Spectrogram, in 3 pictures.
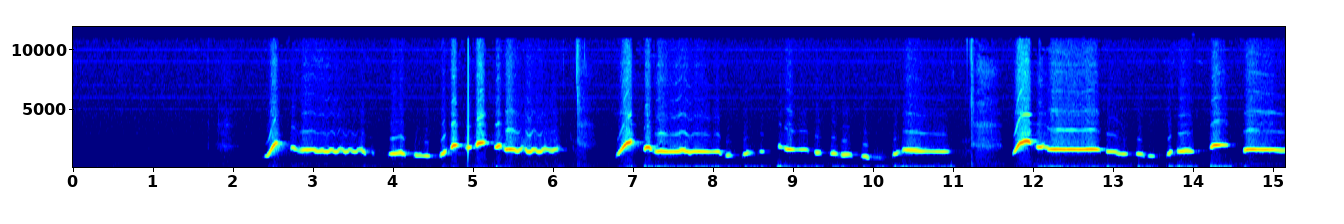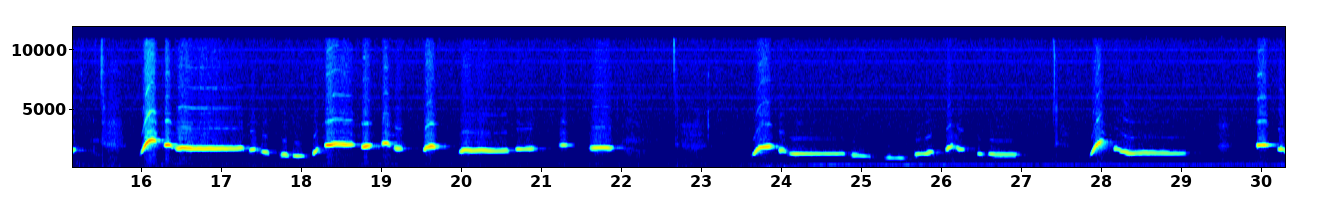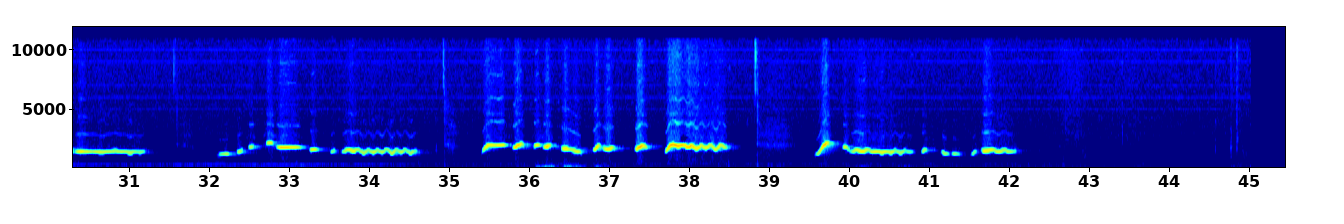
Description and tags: me, doing some random, tuneless whistling
human, whistling, field-recording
